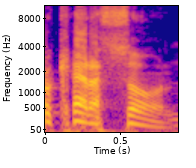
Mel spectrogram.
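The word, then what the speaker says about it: Carosone: Renato Carasone.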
